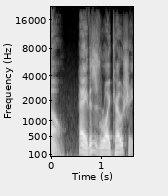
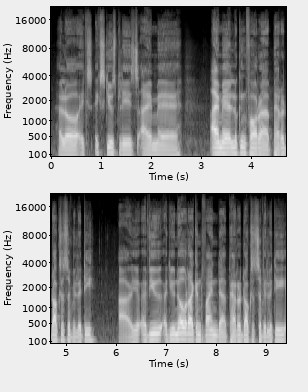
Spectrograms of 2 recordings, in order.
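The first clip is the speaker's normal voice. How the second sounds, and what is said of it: Put-on Indian accent. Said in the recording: “That was me the whole time acting. ... I'm Indian, but I don't have an Indian accent.”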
